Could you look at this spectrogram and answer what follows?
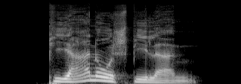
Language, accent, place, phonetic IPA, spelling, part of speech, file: German, Germany, Berlin, [ˈpi̯aːnoˌʃpiːlɐn], Pianospielern, noun, De-Pianospielern.ogg
- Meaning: dative plural of Pianospieler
